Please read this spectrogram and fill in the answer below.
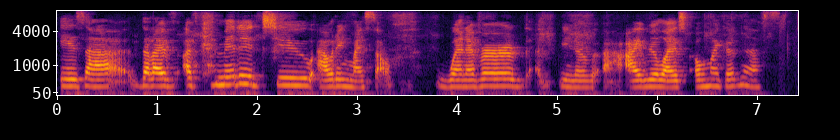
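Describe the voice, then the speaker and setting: Excitable woman on a lo-fi video call. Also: mid-range voice. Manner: excitable, laughing, quick bursts. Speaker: panel host. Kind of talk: casual panel chat on a video call. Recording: dull lo-fi video call audio.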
